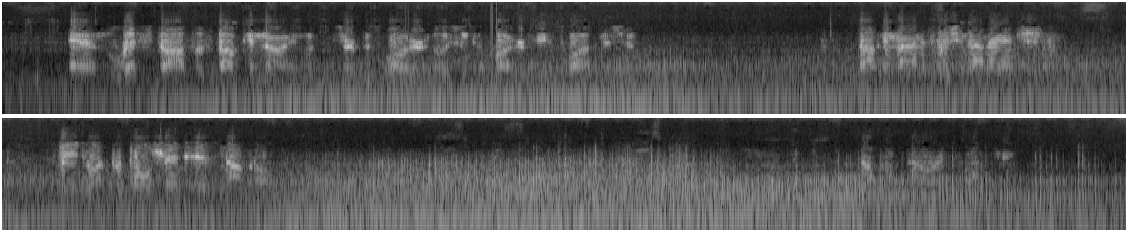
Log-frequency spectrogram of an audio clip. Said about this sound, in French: Le bruit, le souffle, euh, voir ça en vrai, c'est hyper impressionnant. Il fait nuit, il fait assez froid, je dois dire. La fusée vient de partir dans un halo de lumière comme une boule de feu dans le ciel.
